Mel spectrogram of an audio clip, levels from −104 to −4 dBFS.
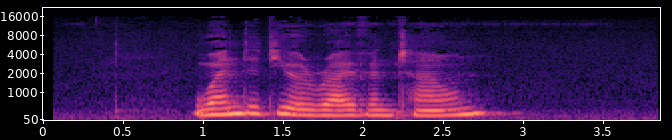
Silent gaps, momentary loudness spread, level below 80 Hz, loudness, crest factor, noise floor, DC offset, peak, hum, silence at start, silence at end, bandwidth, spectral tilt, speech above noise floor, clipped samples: none; 8 LU; -70 dBFS; -32 LUFS; 16 dB; -66 dBFS; under 0.1%; -16 dBFS; none; 0.95 s; 1.05 s; 13 kHz; -7.5 dB/octave; 35 dB; under 0.1%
